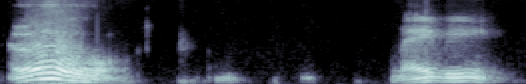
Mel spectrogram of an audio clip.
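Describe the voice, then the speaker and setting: A man's voice: medium pitch, huge pitch swings, extremely slow, dark tone, slightly rough, exaggerated voice. A man reading the part of a cocky, mischievous teenage boy at a script table read, teasing and sarcastic. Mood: curious.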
